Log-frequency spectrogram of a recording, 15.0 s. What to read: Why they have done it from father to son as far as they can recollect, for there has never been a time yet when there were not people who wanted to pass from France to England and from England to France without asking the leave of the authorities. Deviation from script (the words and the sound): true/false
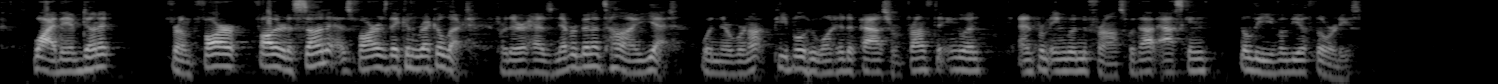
false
